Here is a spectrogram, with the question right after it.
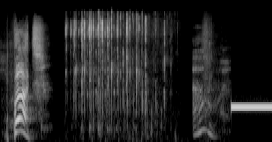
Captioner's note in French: Furieuse masturbation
